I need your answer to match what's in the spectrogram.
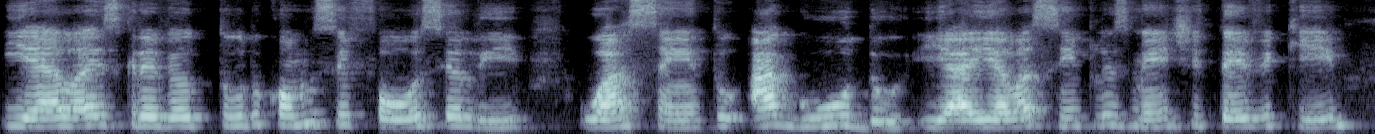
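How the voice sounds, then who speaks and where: Woman, from Brazil, online teacher, lively, talks straight to viewers, checks in often. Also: medium pitch, measured pace. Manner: lively, addresses viewers directly, frequent "tá?" check-ins. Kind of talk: live online class.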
